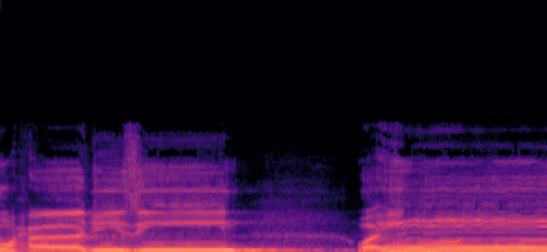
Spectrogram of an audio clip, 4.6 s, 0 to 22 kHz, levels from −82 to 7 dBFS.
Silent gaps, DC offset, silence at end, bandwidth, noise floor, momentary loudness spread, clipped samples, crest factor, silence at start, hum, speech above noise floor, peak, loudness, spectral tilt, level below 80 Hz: none; under 0.1%; 0 s; 10.5 kHz; -37 dBFS; 14 LU; under 0.1%; 8 dB; 0 s; none; 21 dB; -8 dBFS; -17 LUFS; -6 dB/octave; -52 dBFS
